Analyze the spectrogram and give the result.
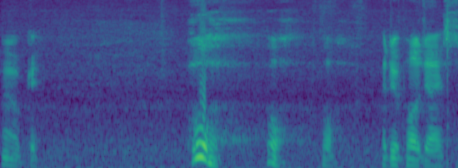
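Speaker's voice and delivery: catching breath, panting. Streamer starting a stream and apologising, out of breath. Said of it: "I'm a bit out of breath there".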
